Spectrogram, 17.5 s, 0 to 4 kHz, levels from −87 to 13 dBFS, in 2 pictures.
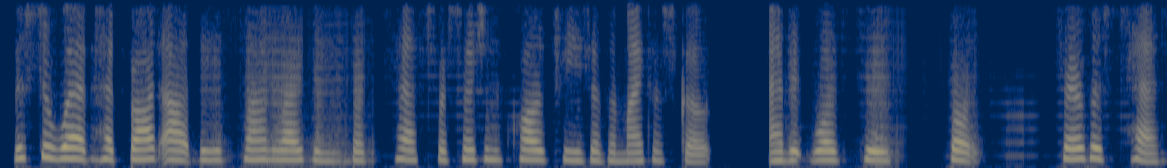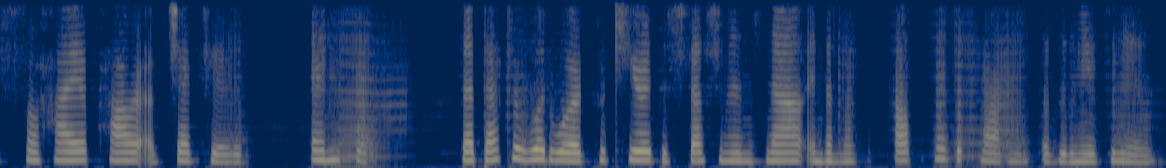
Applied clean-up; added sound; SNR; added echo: neural separator model SepFormer WHAMR!.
